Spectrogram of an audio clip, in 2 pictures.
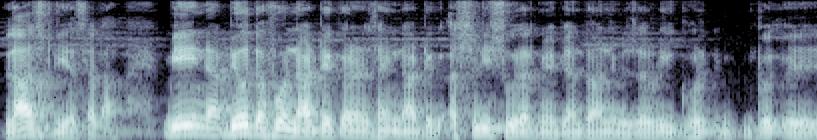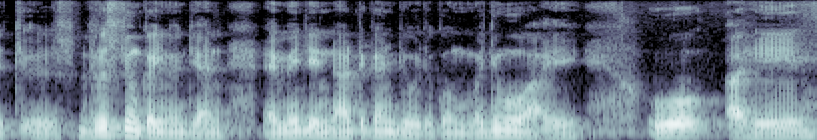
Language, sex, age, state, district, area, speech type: Sindhi, male, 60+, Gujarat, Kutch, urban, spontaneous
